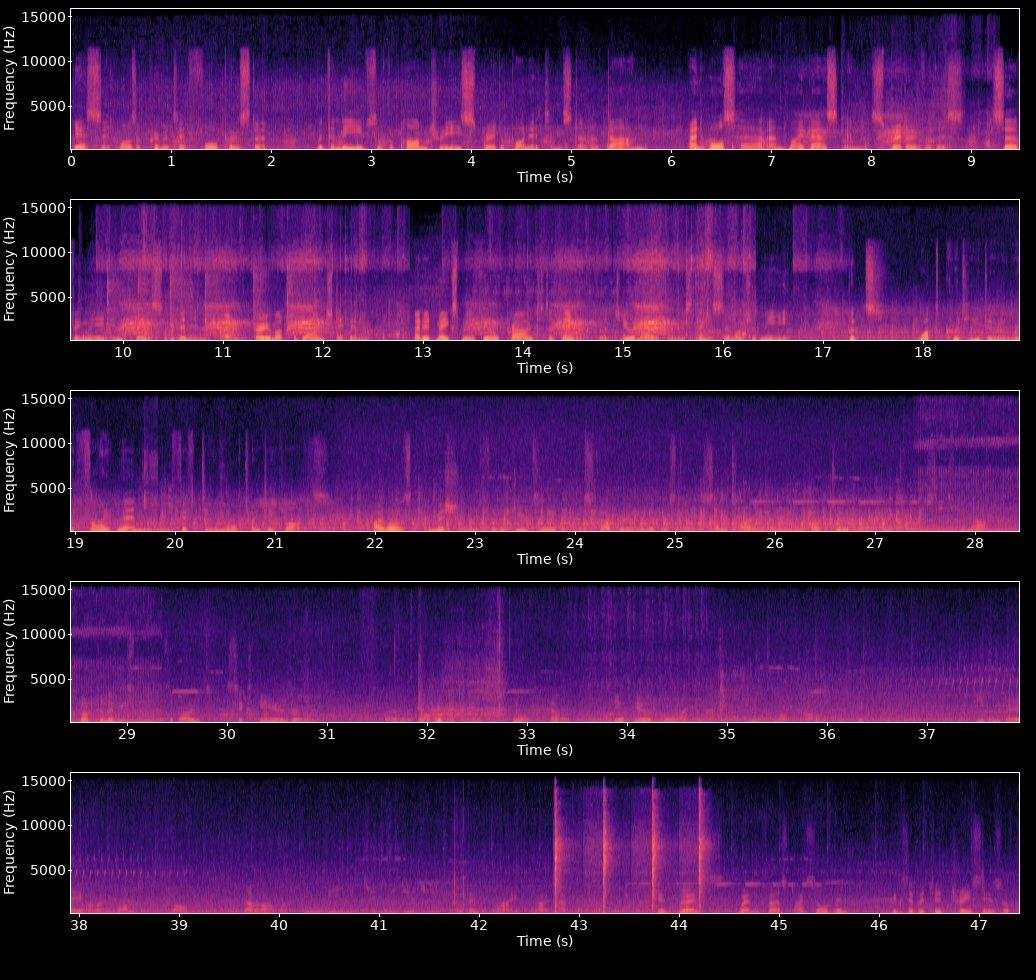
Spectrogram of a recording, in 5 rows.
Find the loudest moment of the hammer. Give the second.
43 s.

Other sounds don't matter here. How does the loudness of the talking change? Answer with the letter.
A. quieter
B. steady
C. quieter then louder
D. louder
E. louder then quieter
A.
